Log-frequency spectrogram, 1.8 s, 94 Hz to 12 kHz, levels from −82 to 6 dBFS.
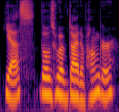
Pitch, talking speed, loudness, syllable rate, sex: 195 Hz, 235 wpm, -18 LUFS, 5.7 syllables/s, female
